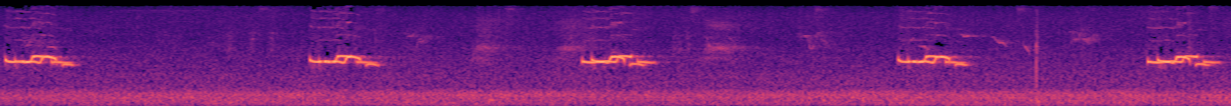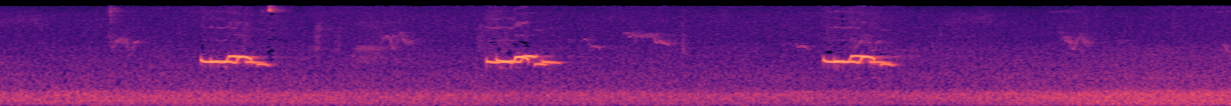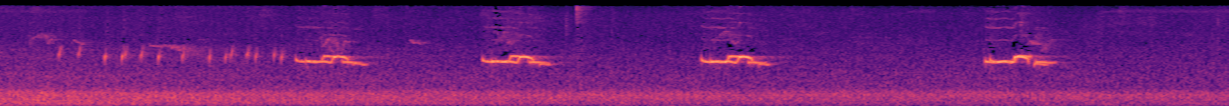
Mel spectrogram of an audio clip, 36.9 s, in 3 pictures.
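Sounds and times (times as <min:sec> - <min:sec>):
unidentified pair of birds calling: 0:02.5 - 0:08.4, 0:09.0 - 0:12.3, 0:13.4 - 0:19.2, 0:20.2 - 0:21.4, 0:24.6 - 0:30.5, 0:31.6 - 0:32.5, 0:34.5 - 0:35.3.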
